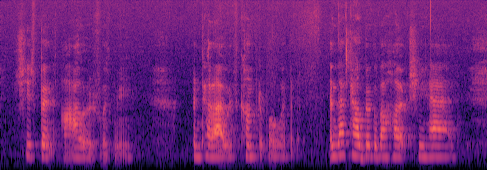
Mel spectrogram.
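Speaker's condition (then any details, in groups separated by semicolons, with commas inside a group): Cerebral palsy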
